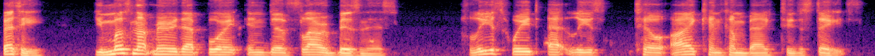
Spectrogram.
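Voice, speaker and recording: Man playing a slow-spoken, ardent young suitor. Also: medium pitch, expressive, lightly acted. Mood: pleading, devoted. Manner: earnest, pleading, deliberate. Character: ardent young suitor writing love letters from abroad. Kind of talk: 1940s radio play acting.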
